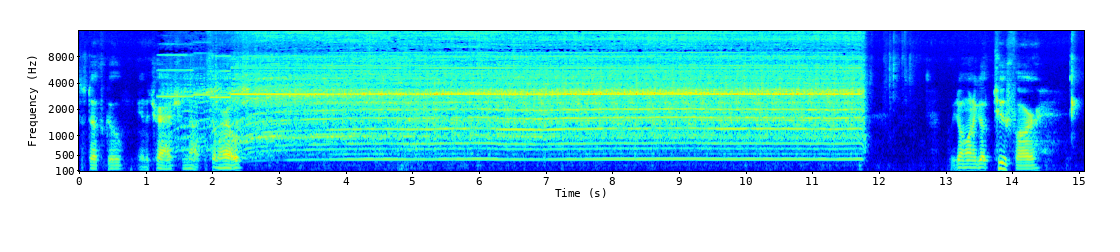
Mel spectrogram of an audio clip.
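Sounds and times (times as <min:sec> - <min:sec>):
electric drill whining: 0:01.3 - 0:11.9.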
